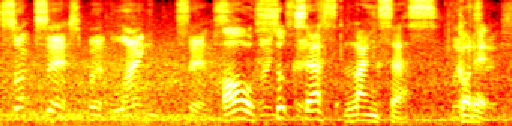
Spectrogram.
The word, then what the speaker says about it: LANXESS: But langess. Oh, success. Lances. Got it. Got it. So now I know how it's pronounced and I've just read a little bit to the camera about what you do.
